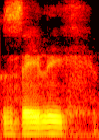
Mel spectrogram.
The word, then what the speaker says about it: selig: right so there's z sounds zelik zint all right um and then zent ends with a t um sounds of an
